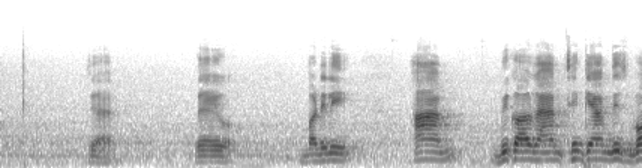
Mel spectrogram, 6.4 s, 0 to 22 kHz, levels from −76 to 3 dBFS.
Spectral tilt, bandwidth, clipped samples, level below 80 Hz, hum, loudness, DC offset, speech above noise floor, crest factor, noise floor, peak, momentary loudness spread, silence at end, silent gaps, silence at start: -3.5 dB/octave; 12 kHz; under 0.1%; -58 dBFS; none; -23 LUFS; under 0.1%; 21 dB; 22 dB; -44 dBFS; -4 dBFS; 23 LU; 0 s; none; 0 s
